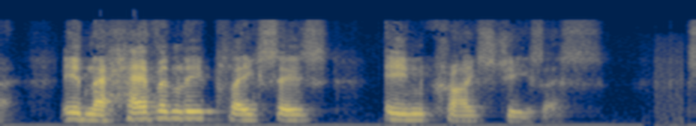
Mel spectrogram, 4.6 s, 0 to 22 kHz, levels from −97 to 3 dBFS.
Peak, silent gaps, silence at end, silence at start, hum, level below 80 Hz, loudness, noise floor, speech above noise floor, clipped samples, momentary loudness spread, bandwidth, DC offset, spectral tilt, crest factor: 0 dBFS; none; 0 s; 0 s; none; -68 dBFS; -22 LUFS; -61 dBFS; 38 dB; under 0.1%; 20 LU; 12.5 kHz; under 0.1%; -3.5 dB/octave; 24 dB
